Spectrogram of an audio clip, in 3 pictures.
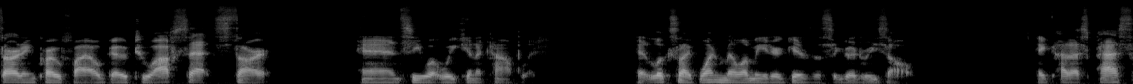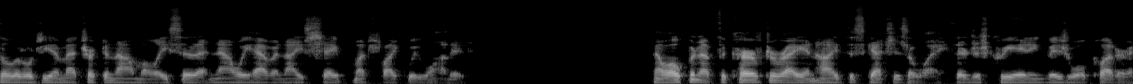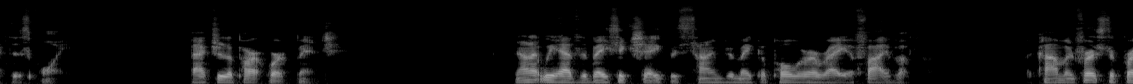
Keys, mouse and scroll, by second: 2.3 click, 4.2 click, 6.2 click, 7.0 click, 13.0 click, 16.2 click, 17.7 click, 18.6 click, 19.0 click, 19.3 middle click, 19.4-19.9 scroll down 2, 21.1 click, 21.5 click, 21.9 shift+click, 22.7 space, 24.9 click, 26.5 click, 32.5 click.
